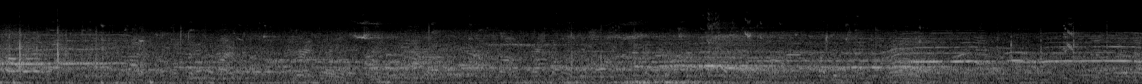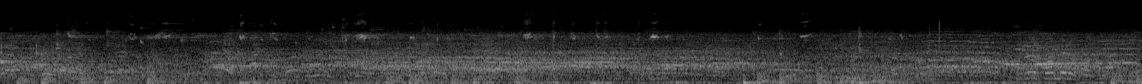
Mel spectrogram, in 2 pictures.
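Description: Voices of players and spectators echo through a large indoor hall.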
